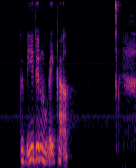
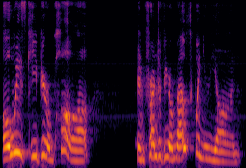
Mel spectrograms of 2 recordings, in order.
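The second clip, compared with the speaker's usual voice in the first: owl voice; 6 dB louder than usual. A narrator's reading. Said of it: "hooted the owl".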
